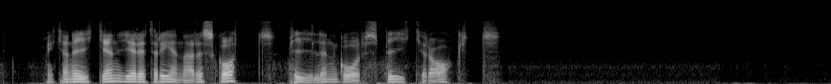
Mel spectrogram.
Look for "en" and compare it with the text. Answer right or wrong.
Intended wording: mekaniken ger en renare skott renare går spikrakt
wrong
